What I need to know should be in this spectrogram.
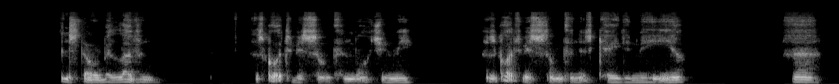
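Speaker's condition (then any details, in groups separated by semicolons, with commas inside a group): Throat cancer treatment effects; stage 4 throat cancer 6.5 years into recovery, chemo, radiotherapy, tracheostomy, neck nerves repaired, remission 2.5 years; voice changed by throat cancer and treatment, deep voice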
